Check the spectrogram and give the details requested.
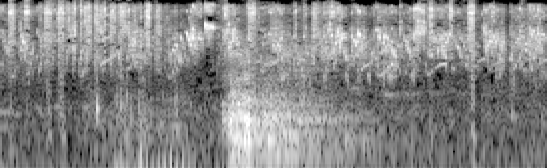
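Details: Budgerigar morning song, a constant flock chatter of sharp chirps and fluttering warbles, with a soft low rustle just after two seconds beneath the high twittering.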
